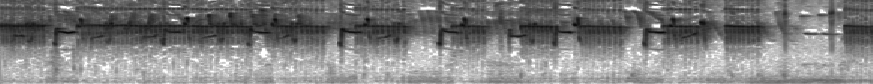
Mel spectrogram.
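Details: Calling female prinia, used as a lure for males, gives rapid rattling bursts of high chips roughly every second, broken by brief pauses, across nearly twelve seconds.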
